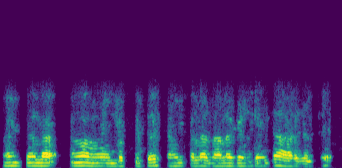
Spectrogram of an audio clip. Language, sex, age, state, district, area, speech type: Kannada, male, 45-60, Karnataka, Ramanagara, urban, conversation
